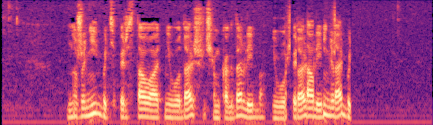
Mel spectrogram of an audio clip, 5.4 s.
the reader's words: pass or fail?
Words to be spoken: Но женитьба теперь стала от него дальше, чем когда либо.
fail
